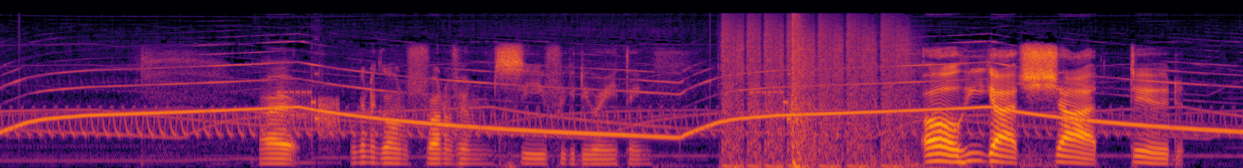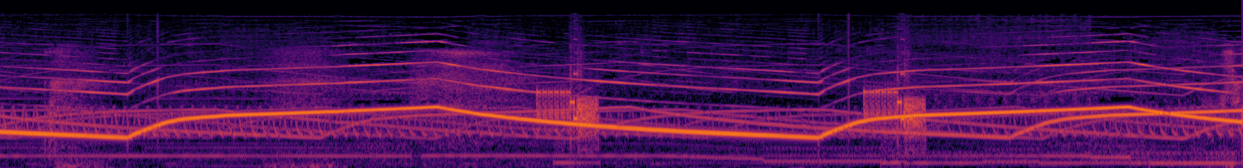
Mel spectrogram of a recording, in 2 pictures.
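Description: A police siren wails, rising and falling throughout.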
